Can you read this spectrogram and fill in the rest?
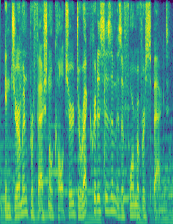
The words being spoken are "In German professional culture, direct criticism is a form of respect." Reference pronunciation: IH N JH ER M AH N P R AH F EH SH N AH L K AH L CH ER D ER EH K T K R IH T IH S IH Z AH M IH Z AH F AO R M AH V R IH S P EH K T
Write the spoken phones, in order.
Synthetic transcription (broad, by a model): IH N JH ER M AH N P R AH F EH SH N L K AH L CH ER D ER EH K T K R IH T IH S IH Z AH M IH Z AH F AO R M AH V R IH S P EH K T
